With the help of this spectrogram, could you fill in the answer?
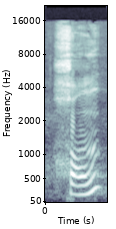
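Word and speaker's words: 红: Well, in this case, red, hong, pronounced, another word that means vast is also hong.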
